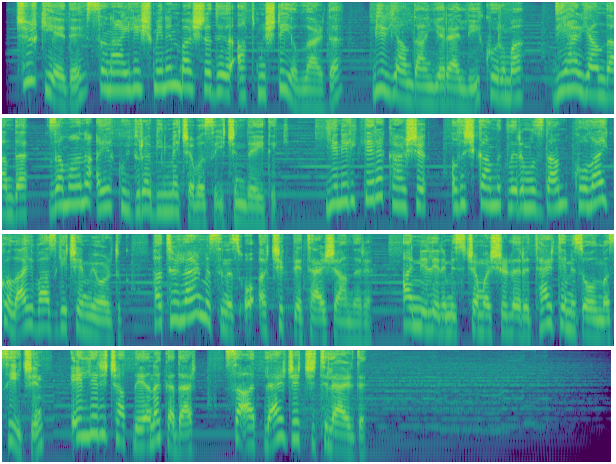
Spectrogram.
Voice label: Tanitim

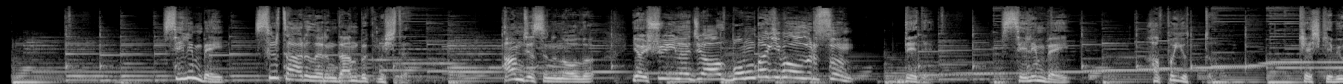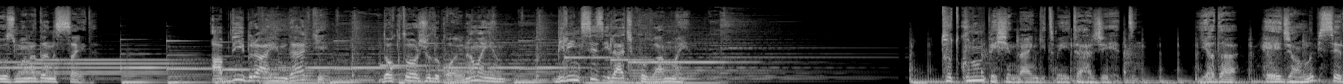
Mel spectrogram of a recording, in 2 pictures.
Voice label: reklam, tr

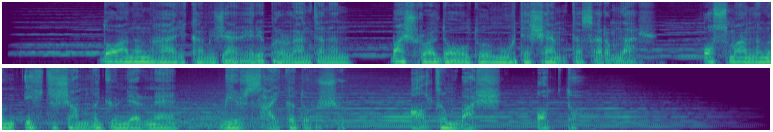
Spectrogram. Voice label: Romantik

